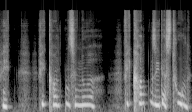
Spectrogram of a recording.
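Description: An anxious teenage girl speaks in a high, breathless, trembling voice, performed by a man reading the story. She sounds shaken and urgent throughout. This is an audiobook scene with a single reader. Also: fairly even intonation, slow pace, creaky, full character voice. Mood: distraught.

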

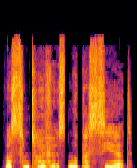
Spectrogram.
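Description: Woman reading a drowsy teasing hungover young woman, husky voice, lively pitch. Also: unhurried, no room sound, clean studio sound, heavily acted.

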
